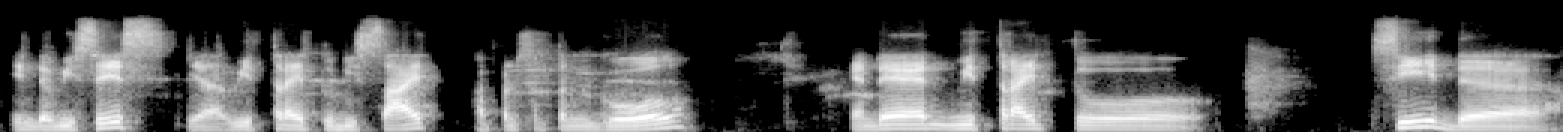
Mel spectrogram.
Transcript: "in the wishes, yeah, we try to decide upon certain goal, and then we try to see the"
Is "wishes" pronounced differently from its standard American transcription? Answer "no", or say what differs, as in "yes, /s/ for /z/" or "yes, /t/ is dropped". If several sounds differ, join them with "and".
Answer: yes, /s/ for /ʃ/ and /s/ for /z/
